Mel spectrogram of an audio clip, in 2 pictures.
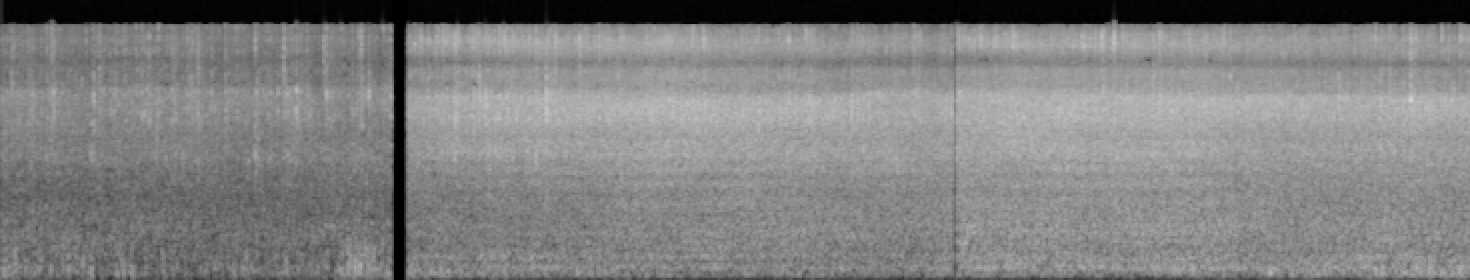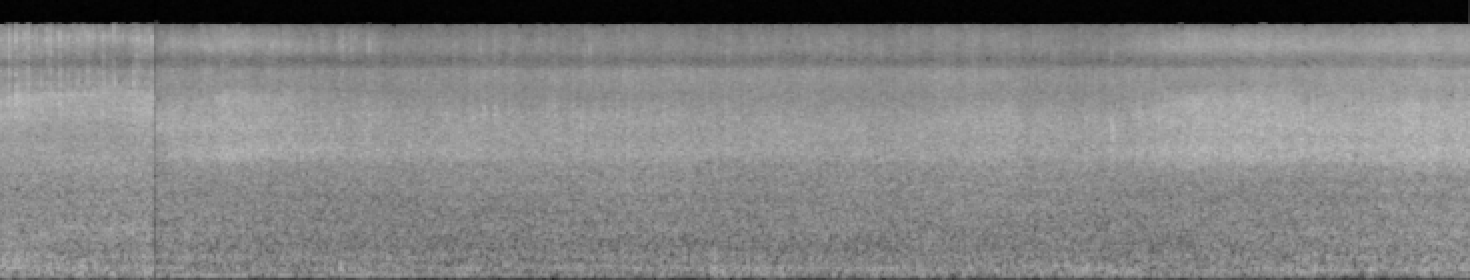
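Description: Steady hiss of heavy rain and running water on a flooded street, cutting out for an instant about four seconds in. Near the end the hiss gets brighter as a vehicle splashes through the floodwater.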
